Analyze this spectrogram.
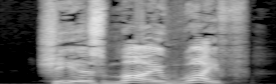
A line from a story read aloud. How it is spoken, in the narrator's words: Simon roared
